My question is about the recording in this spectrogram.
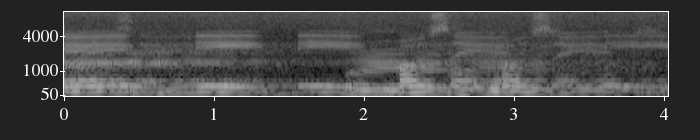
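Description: A voice saying "mosaic B" looped by a Hologram Microcosm pedal in Mosaic mode: overlapping repeats, some shifted an octave down, blend into a sustained, chant-like drone, and a new layer of repeats comes in about two seconds in. A steady low hum runs underneath, mic noise that she thinks comes from her microphone cord.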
